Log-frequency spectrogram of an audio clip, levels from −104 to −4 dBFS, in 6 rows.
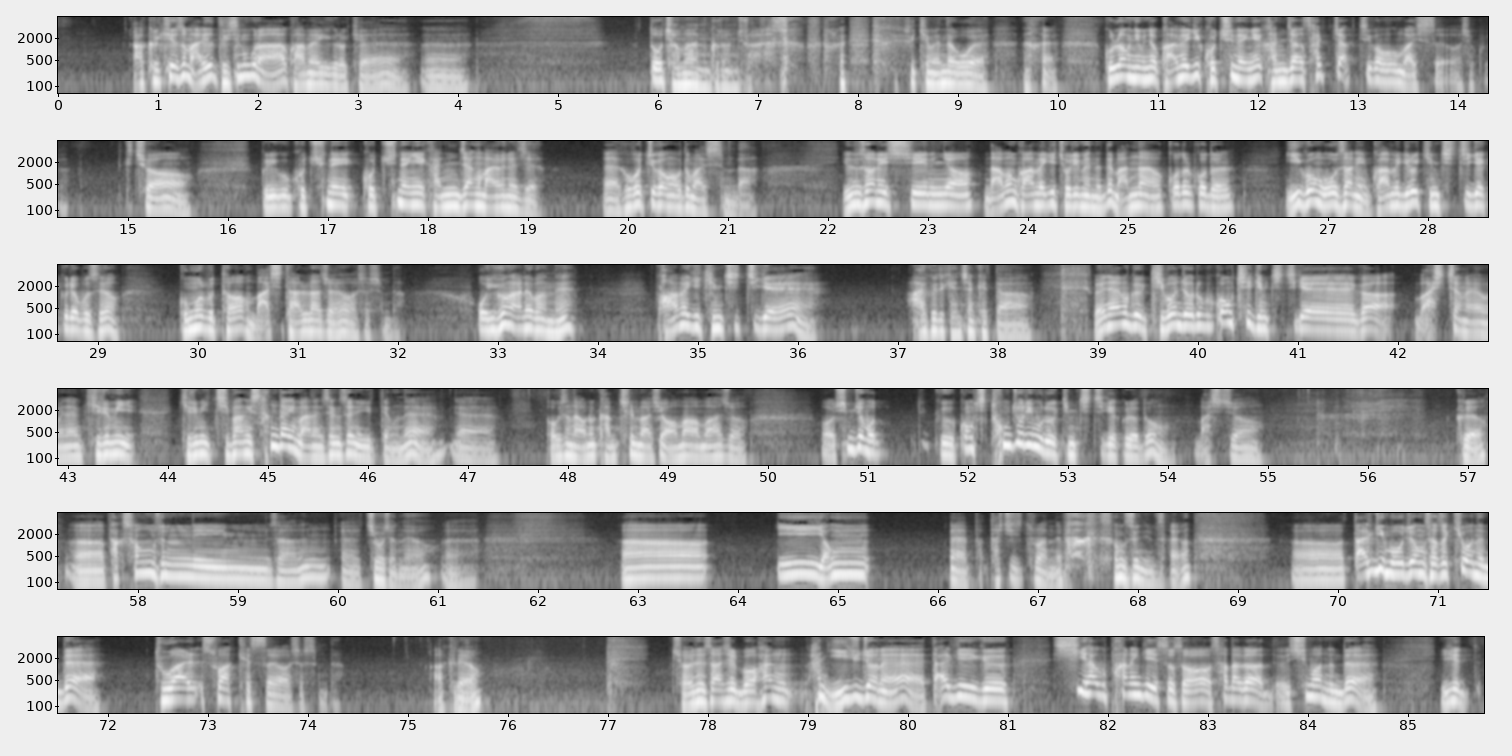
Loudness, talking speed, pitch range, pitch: -16 LUFS, 245 characters per minute, 105-150 Hz, 125 Hz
